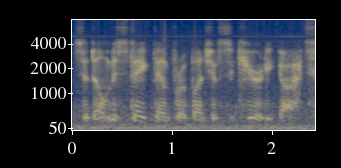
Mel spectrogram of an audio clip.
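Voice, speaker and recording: A stern mercenary officer briefs his men in a video game. His low voice has a hard, tense edge and lays out facts in a measured, authoritative way. Faint noise sits behind him. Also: animated, bright, forceful tone, heavily acted. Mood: measured, cautionary. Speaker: military intelligence briefer. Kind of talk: scripted game briefing narration.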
